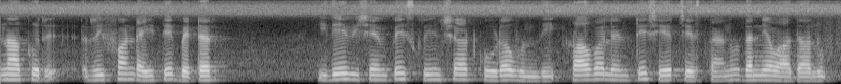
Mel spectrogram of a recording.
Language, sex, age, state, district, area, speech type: Telugu, female, 45-60, Andhra Pradesh, Anantapur, urban, spontaneous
